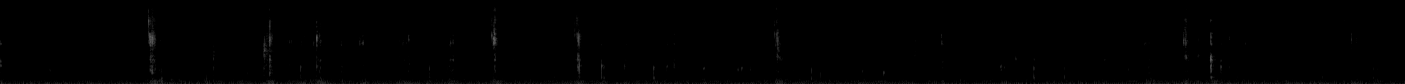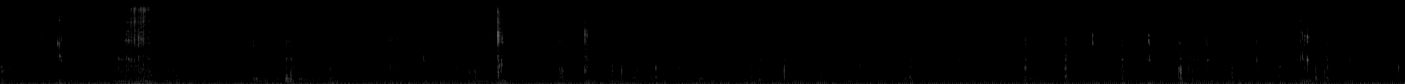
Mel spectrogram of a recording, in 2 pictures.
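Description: Close-miked eating: quiet chewing broken by scattered sharp crunches and mouth clicks. The longest crunch comes about halfway through, as a fried fish spring roll (lumpiang isda) is bitten.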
